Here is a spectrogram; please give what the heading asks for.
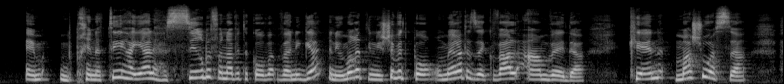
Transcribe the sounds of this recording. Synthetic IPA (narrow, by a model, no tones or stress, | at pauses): emmipχinatiɦajale̞ɦasiʁbe̞fanavetako̞vaveaniɡajaniomeetimijoʃevet̚po̞ome̞ʁetezekvalamveedakʰenmaʃuasa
